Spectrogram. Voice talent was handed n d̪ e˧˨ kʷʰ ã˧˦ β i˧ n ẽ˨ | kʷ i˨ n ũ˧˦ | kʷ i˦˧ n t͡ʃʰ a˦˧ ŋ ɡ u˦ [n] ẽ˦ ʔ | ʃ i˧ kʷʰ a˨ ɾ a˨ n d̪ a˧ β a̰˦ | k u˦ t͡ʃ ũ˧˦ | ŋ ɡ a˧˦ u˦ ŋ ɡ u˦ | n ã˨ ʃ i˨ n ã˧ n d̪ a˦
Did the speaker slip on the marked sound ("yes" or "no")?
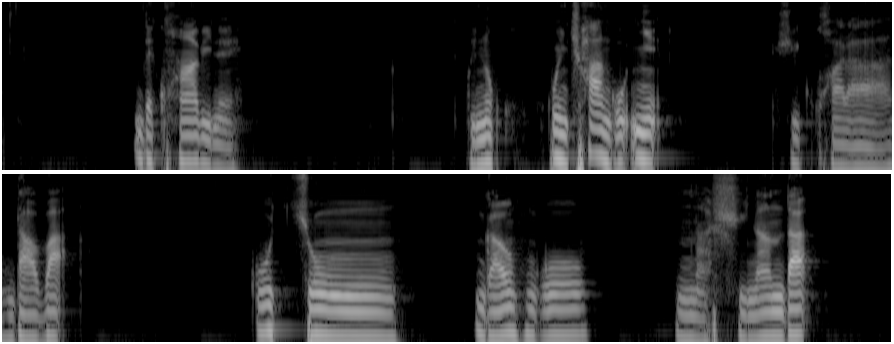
yes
